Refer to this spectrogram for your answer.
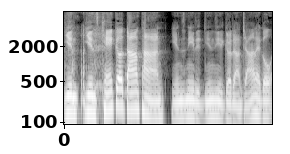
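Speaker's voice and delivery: broad Pittsburghese, flattened vowels; Pittsburgh accent. Shown as a demonstration. Teasing partner with local phrases, hammed-up Pittsburgh accent. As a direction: ham up the Pittsburgh local talk. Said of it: "than that accent".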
